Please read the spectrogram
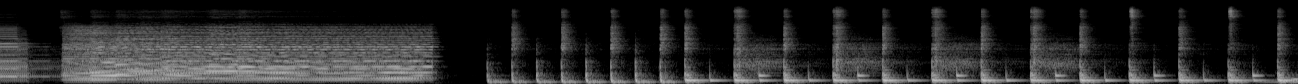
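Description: Music playing through the XGIMI Mogo 2 Pro projector's built-in speaker. A synth-and-keyboard song cuts off about four seconds in. After a brief gap a new track starts with a drum-machine beat of about three hits a second, joined a couple of seconds later by a steady bass note.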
